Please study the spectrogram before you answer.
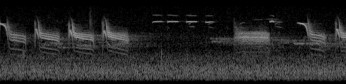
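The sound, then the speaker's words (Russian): Willow tit calling: a run of many repeated high, buzzy, downward-slurred notes in quick succession. Thin high whistles come in the middle, over a faint, steady background hiss. “Честно говоря, позывка пухляка, наверное, не самая мелодичная на свете.”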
